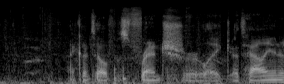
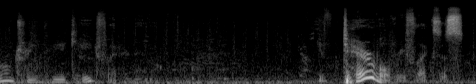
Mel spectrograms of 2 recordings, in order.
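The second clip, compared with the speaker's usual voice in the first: movie quote impression; 5 semitones higher than usual.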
